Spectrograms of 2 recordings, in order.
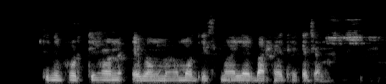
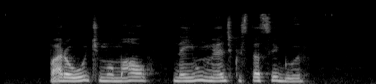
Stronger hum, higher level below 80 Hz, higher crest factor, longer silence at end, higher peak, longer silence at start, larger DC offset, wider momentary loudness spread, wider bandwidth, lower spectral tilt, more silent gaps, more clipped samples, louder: neither; about the same, -62 dBFS vs -60 dBFS; about the same, 18 dB vs 18 dB; second, 0.1 s vs 0.75 s; about the same, -6 dBFS vs -6 dBFS; about the same, 0.45 s vs 0.5 s; neither; second, 7 LU vs 10 LU; second, 9 kHz vs 11.5 kHz; second, -6 dB/octave vs -7.5 dB/octave; neither; neither; about the same, -26 LUFS vs -24 LUFS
